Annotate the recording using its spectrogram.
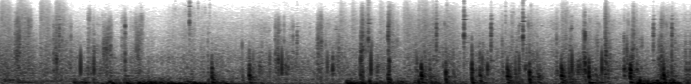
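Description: Footsteps thud quickly on dirt.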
